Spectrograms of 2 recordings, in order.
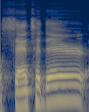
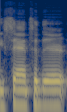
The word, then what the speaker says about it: Santander: Uh, and so you had um, you had the first one was um, Santa Sandair. Oh, Santander. I forgot how you pronounce his name. Um, Anthony Santander.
